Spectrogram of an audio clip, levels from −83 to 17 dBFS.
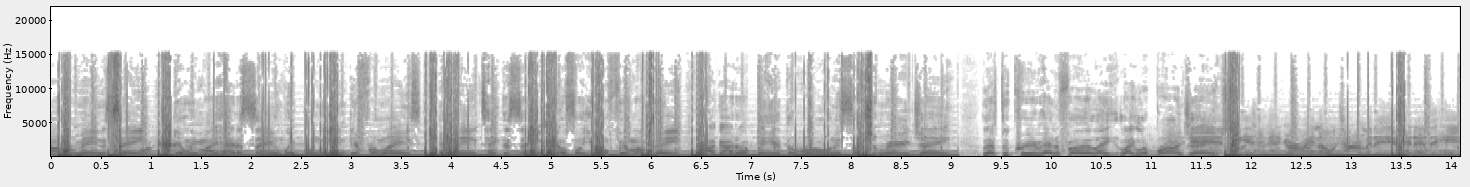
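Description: Integer overflow runs through the whole clip: with the level driven about 2 dB past full scale, under one percent of samples exceed the limit and wrap to the opposite sign rather than flattening, so loud moments snap into violent cracks, far harsher than clipping's squared-off distortion.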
